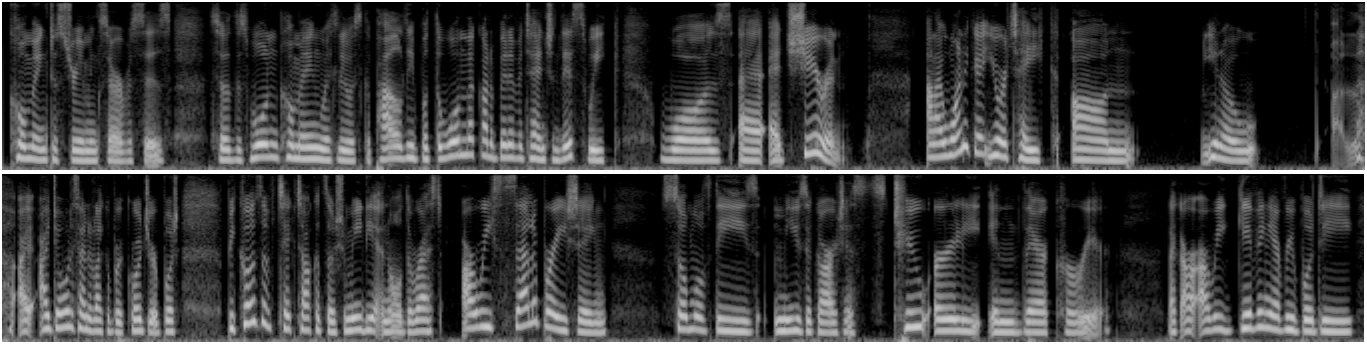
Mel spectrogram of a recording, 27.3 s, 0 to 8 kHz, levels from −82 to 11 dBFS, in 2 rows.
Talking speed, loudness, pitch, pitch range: 165 wpm, -17 LUFS, 205 Hz, 185-240 Hz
